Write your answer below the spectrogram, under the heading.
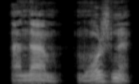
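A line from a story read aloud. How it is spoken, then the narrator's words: Timid question. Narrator (Russian): робко спрашивали они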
